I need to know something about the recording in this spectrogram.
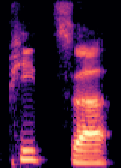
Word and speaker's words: pizza: it can be uh why do we pronounce te in Pizza I'm curious about that because it's Italian the word is from Italy it's an Italian word and we use the Italian pronunciation that's why Leah it's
